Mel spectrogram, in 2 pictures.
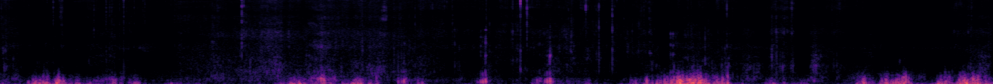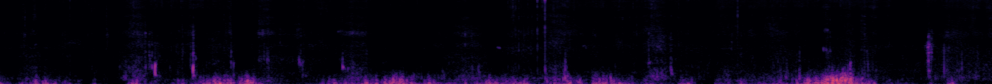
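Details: Six male rare-breed Oxford Sandy and Black pigs, content while foraging outdoors in winter between storms, give low, rumbling grunts in irregular bursts that come every second or two, with short quiet gaps between the bursts.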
